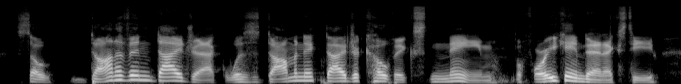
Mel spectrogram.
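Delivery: slow, low, deliberate, spelled-out pacing. Explaining a wrestler's confusing name changes to listeners, speaking slowly. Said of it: "So I'm going to try to speak slowly".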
